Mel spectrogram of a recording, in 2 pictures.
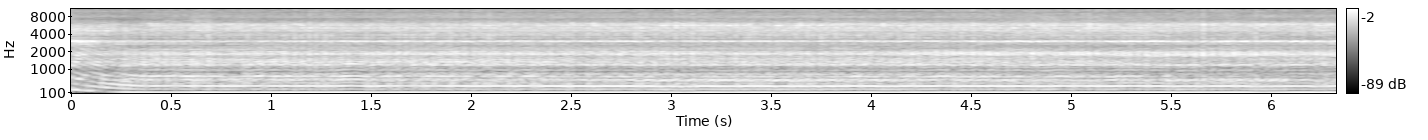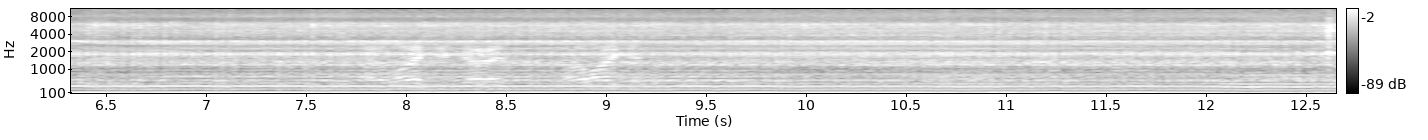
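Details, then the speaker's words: Vintage nitro RC engine (HPI RS4/MT2, OS tagged) running after refuelling and reattaching a leaking fuel line that kept slipping off the tank nipple. It fires and holds a strong, steady high buzz with no misses or rattles, running cleanly. "there we go there we go we got fuel everywhere but we know this sucker runs that was the only thing that mattered"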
